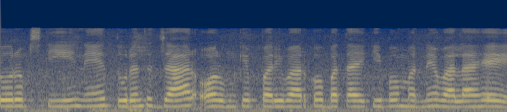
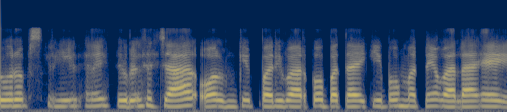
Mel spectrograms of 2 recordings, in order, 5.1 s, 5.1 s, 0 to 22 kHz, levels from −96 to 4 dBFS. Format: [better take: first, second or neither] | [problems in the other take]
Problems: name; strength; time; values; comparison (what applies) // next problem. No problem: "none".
first | noise reduction (neural diffusion model UNIVERSE++)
